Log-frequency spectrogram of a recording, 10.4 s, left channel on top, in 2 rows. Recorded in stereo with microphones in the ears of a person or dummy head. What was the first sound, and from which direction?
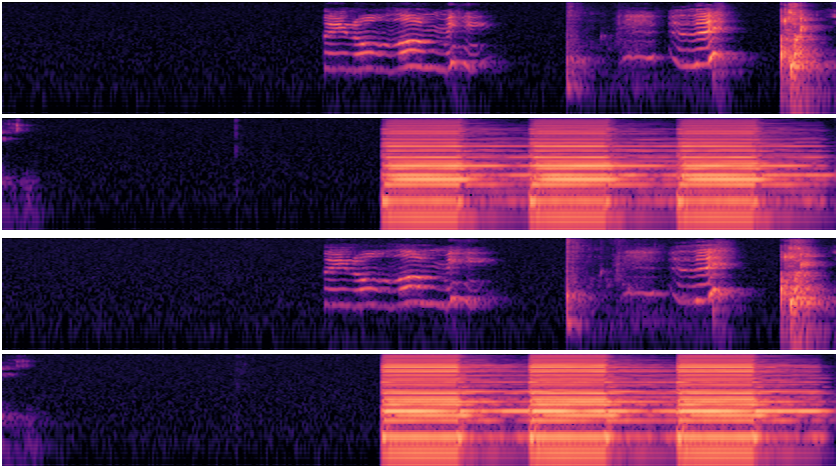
Crying, 30° left (ahead or behind).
